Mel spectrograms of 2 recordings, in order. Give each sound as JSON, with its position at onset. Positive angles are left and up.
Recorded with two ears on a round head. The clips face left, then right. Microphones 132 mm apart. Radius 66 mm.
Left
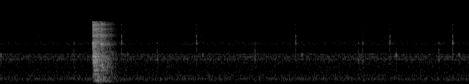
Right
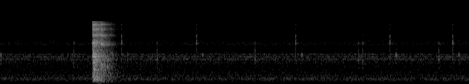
{"t": 0.9, "sound": "a gunshot", "side_deg": -70, "distance_m": 0.6}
